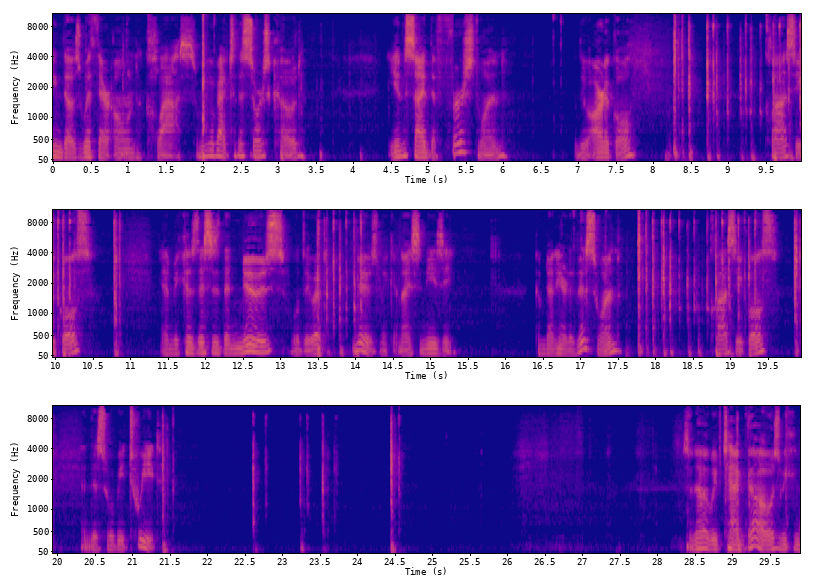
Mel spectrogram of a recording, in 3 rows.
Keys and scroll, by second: 8.2-10.8 typing, 13.3-14.4 typing, 17.7-19.6 typing, 19.9 Left, 21.5-24.4 typing, 29.2 super+s.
